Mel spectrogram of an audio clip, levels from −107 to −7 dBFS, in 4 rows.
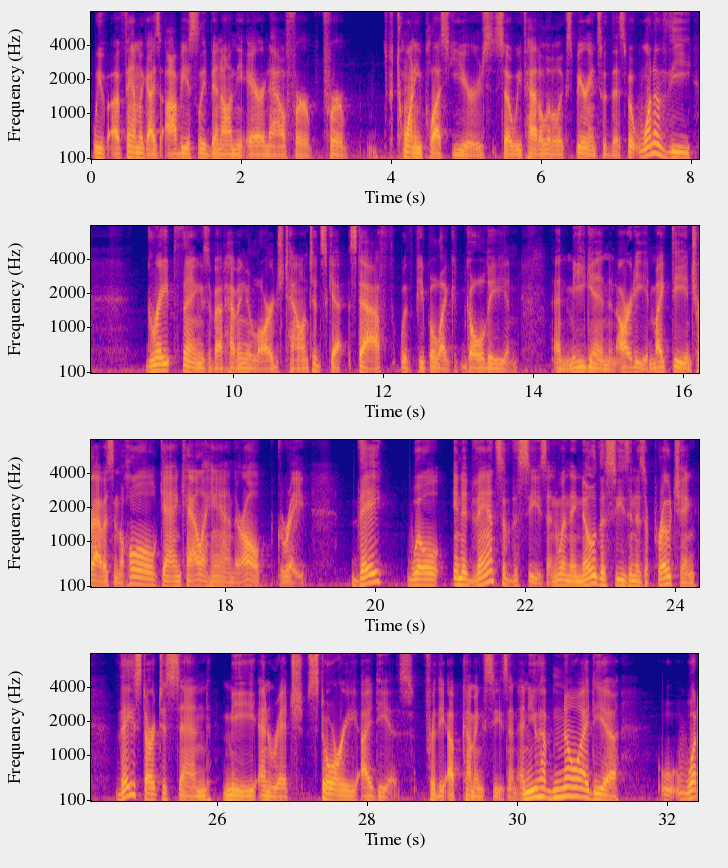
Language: English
